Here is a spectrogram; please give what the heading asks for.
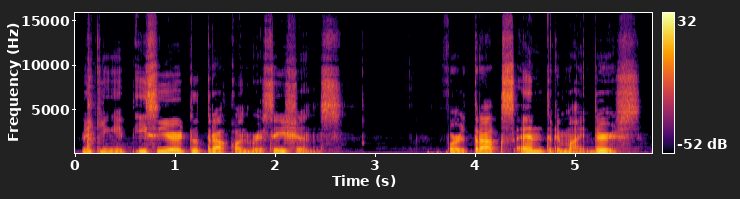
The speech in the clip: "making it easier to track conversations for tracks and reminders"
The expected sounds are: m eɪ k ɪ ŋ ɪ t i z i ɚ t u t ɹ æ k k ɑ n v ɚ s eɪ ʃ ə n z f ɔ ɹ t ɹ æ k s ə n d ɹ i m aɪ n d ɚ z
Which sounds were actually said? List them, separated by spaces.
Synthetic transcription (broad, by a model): m eɪ k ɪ ŋ ɪ t i s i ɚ t u t ɹ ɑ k k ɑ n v ɚ s eɪ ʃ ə n s f ɔ ɹ t ɹ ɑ k s ə n d ɹ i m aɪ n d ɚ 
